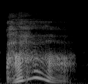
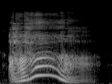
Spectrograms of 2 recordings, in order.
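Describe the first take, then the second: First: High, much softer wondering ah; quiet first ah from the clockmaker. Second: High, full-voiced emphatic ah; emphatic repeated ah from the clockmaker. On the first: Acted. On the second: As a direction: repeat it with more weight for show. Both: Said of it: "then repeated for emphasis".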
